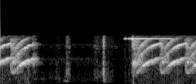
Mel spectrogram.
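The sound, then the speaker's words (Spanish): A security alarm keeps sounding after its code was entered three times, a loud electronic warble of repeating sweeping tones that breaks off briefly with a couple of faint blips, then resumes just as loud. “La alarma sigue sonando, ¿no, señorita? Sí, sigue sonando. ¿No se apagó la alarma cuando ingresó su clave el joven? No, ya le ingresó 3 veces y no se apaga.”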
